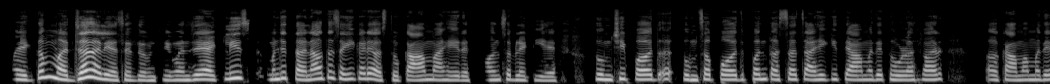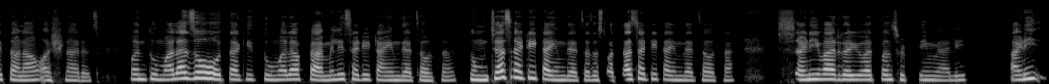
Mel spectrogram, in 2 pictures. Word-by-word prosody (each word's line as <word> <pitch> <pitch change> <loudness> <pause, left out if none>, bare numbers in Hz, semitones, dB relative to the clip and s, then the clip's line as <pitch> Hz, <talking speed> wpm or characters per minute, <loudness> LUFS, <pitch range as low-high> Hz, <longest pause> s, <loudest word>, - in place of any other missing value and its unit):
मग 225 - +2
एकदम 260 - +3
मज्जा 245 - +7
झाली 260 -7 +6
असेल 200 -1 -1
तुमची 195 +1 -3
म्हणजे 205 +3 +2
ॲटलीस्ट 255 +7 +2
म्हणजे 240 +5 +3
तणाव 230 +3 +3
तर 305 - +1
सगळीकडे 255 -1 0
असतो. 200 -2 -1
काम 205 +2 +1
आहे, 200 -1 -2
रिस्पॉन्सिबिलिटी 205 0 -4
आहे. 180 - -3 0.4
तुमची 235 +1 +3
पद 225 0 +3 0.2
तुमचं 215 +1 +1
पद 220 -2 +2
पण 240 -1 +1
तसंच 225 +1 -2
आहे 220 -1 +1
की 235 +2 -5
त्यामध्ये 215 0 -1
थोडाफार 215 +1 -1 0.5
अ, 215 - -2
कामामध्ये 210 +1 -1
तणाव 200 0 -3
असणारच. 185 -3 -8 0.3
पण 235 -1 0
तुम्हाला 235 +3 +1
जो 285 +1 +4
होता 230 -4 +3
की 230 - -6
तुम्हाला 220 +1 -1
फॅमिलीसाठी 225 +2 -1
टाईम 195 -2 -3
द्यायचा 195 0 -4
होता, 185 +1 -7 0.2
तुमच्यासाठी 285 +8 +3
टाईम 210 -4 0
द्यायचा 200 0 -5
होता, 200 - -4
स्वतःसाठी 230 +5 -2
टाईम 210 -2 -4
द्यायचा 195 0 -7
होता. 190 0 -9 0.5
शनिवार-रविवार 220 -1 +1
पण 225 -1 -1
सुट्टी 215 -1 -7
मिळाली. 195 0 -6 0.5
आणि 230 +6 +2
215 Hz, 155 wpm, -22 LUFS, 200-235 Hz, 0.5 s, मज्जा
